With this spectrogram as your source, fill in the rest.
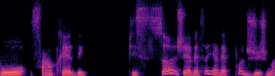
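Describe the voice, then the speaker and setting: With a dark, mellow tone, a woman speaks at medium pitch and moderate pace with ordinary pitch variation over a quiet background. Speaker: massage therapist and confidence coach. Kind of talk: casual interview.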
